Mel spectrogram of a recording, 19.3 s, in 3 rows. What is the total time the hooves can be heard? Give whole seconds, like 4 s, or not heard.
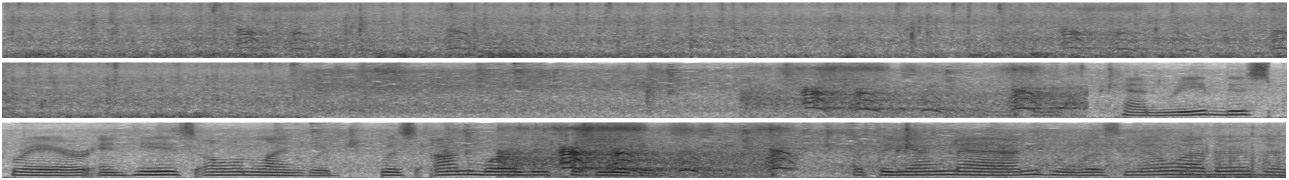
not heard.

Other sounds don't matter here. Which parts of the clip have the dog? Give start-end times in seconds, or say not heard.
1.0-2.6, 5.1-6.6, 10.1-11.8, 15.3-16.9.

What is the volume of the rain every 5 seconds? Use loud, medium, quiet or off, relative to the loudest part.
loud, loud, medium, loud.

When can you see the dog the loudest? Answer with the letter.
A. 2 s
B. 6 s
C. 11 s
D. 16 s
D.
